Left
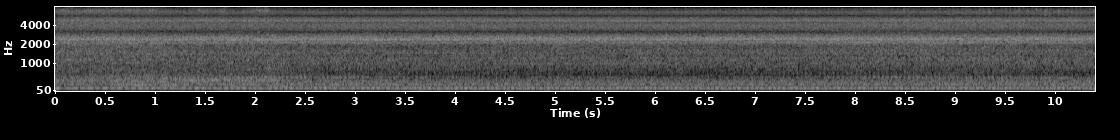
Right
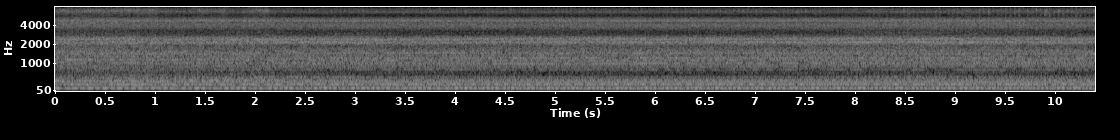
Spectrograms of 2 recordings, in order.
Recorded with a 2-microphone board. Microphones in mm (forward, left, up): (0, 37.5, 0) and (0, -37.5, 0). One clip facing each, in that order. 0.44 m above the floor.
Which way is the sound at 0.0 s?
35° right (ahead or behind).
